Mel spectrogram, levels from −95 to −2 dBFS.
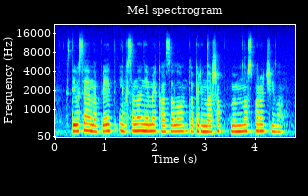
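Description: No technical faults can be heard anywhere in this speech recording.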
